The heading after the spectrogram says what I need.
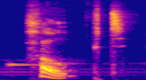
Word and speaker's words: hoped: Hoped. Repare que eu não pronuncio o D. Se você olhar no alfabeto fonético também, você vai ter aqui no final, quando conjugado no passado, o desenho de um T.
